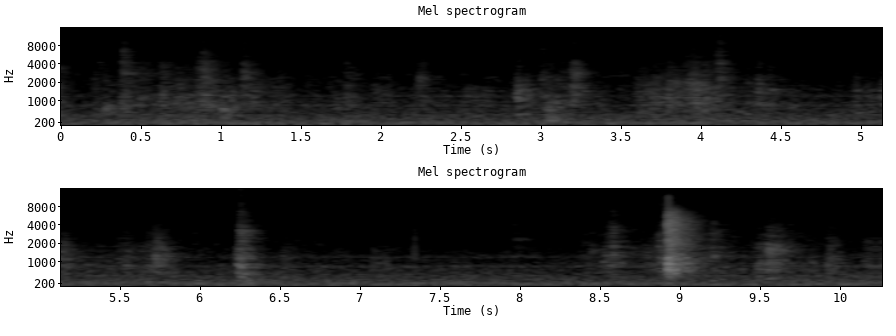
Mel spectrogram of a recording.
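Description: Ceiling fan running with a steady low hum, under scattered light knocks and clicks, with a sharper knock about nine seconds in.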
